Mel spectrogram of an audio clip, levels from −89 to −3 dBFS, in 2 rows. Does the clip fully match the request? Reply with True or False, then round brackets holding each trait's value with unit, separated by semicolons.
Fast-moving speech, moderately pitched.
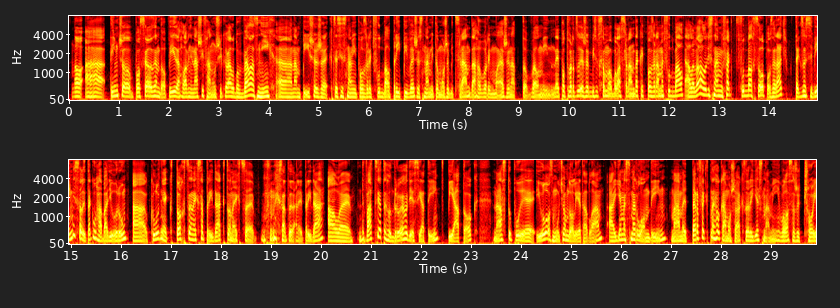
True (205 wpm; 155 Hz)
